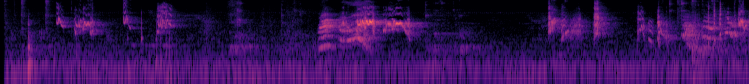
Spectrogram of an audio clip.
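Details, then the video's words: Budgerigar chirping in bursts of squawky, harsh notes and short rising-falling warbles, with quiet gaps between; a low hum sits underneath. "Budgies Sounds| Budgies Chirping sound"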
